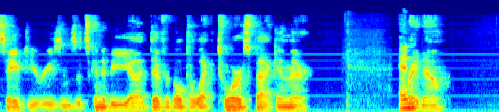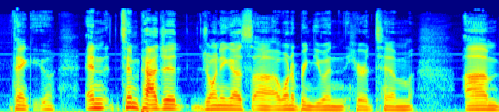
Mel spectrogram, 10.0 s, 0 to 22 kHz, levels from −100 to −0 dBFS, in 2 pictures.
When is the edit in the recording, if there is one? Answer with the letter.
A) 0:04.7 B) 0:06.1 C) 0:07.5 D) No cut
B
